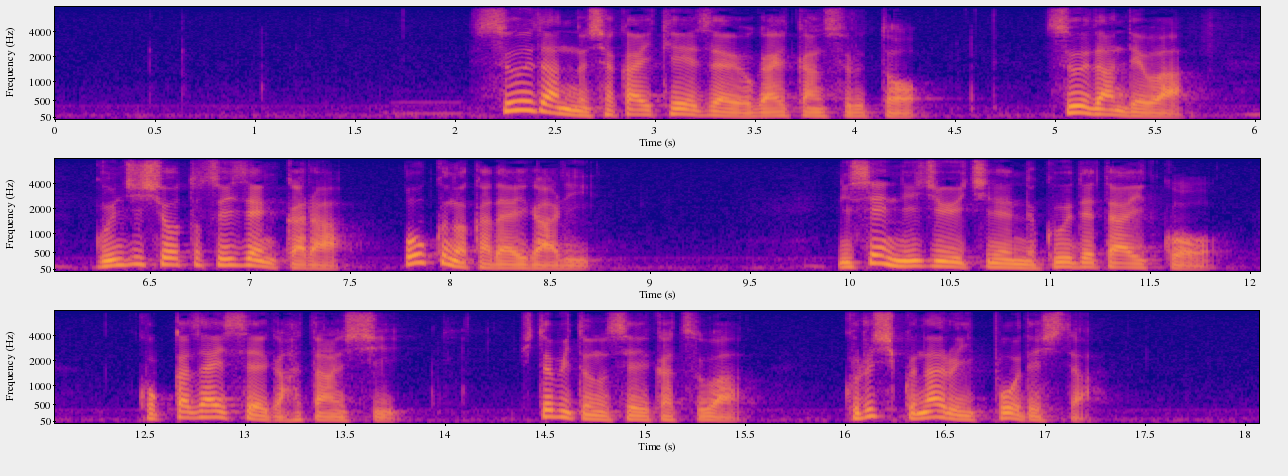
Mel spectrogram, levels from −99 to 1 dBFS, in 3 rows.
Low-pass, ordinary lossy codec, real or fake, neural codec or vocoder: none; none; real; none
